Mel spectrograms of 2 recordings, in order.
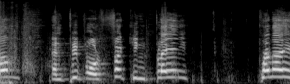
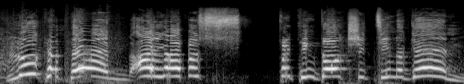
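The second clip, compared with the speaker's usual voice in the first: furious rant; 6 semitones higher, 5 dB louder than usual. Real, not acted. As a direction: blow up at your useless team. Raging at teammates mid-match.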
